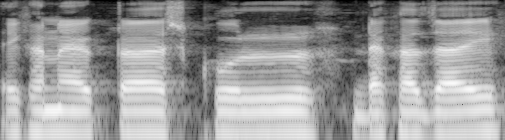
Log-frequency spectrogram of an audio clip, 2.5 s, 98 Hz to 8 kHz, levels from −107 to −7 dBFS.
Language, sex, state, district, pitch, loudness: Bengali, male, Tripura, Unakoti, 120 Hz, -16 LUFS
